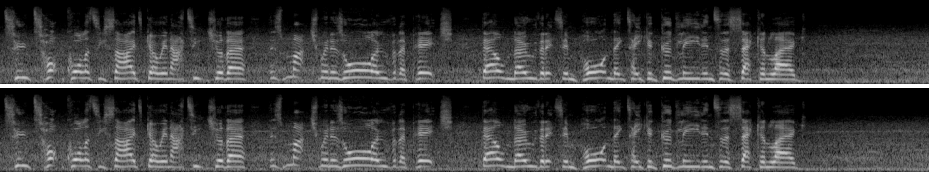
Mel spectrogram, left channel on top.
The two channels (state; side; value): normal; both; correlation 0.98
